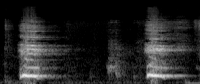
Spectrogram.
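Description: A man laughing hard: two loud, sudden bursts of laughter, about a second apart.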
